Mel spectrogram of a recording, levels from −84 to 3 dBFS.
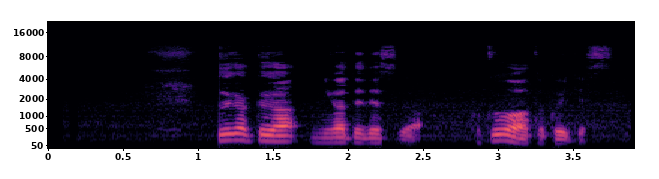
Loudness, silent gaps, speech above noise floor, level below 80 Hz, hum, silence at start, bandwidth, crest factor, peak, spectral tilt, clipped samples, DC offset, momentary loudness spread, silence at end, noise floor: -34 LUFS; none; 36 dB; -88 dBFS; none; 0.8 s; 11.5 kHz; 22 dB; -14 dBFS; -5 dB/octave; under 0.1%; under 0.1%; 15 LU; 0.15 s; -69 dBFS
